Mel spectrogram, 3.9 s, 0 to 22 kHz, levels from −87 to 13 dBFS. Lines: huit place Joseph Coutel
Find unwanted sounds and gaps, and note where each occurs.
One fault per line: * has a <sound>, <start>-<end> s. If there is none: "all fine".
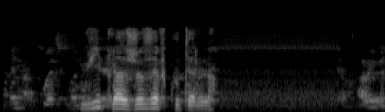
all fine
